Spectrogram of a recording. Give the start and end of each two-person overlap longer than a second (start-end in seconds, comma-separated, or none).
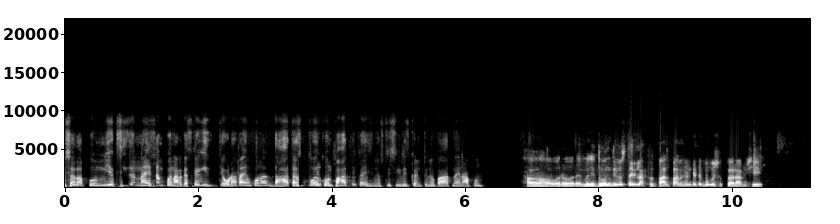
none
